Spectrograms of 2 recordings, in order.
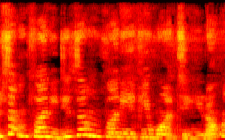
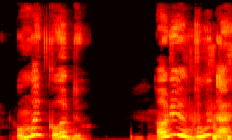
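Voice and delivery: put-on animated-sitcom cartoon character voice. Showing off voice acting, a line in a The Simpsons character voice. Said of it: "That's another voice from The Simpsons".

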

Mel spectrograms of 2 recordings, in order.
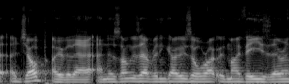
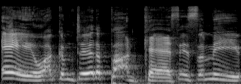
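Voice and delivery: very high, loud, belted, put-on Italian accent; 9 semitones higher, 6 dB louder than usual. Podcast host attempts an American accent but lands on Mario-style Italian accent. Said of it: "I'm just going to get an American accent immediately. ... No, that's Italian".

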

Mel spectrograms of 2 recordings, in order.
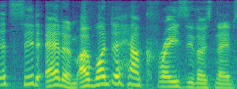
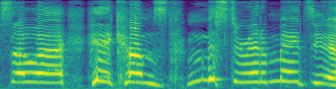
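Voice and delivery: mock announcer voice, much higher, louder, slower; 11 semitones higher, 5 dB louder than usual. Commenting on a slow entrance, the speaker imitates the announcer. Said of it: "Is the announcer like".

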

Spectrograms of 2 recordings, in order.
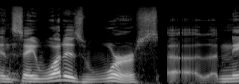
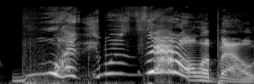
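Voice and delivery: very high-pitched, slow, drawn-out, disbelieving. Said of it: "lock eyes incredulously and say".

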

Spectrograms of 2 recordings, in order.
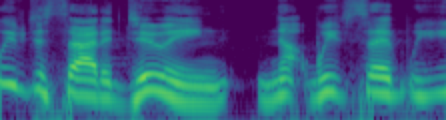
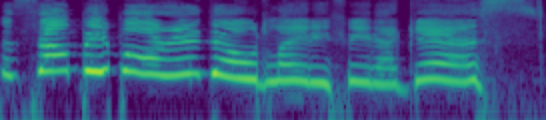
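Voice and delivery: high, put-on old lady voice. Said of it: "She, like".

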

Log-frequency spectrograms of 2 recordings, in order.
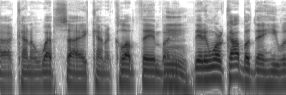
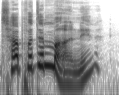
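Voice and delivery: terrible put-on English accent, pitched very high. Challenged to show off an accent, bad english accent. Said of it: "we thought my English accent was bad. He just topped it".

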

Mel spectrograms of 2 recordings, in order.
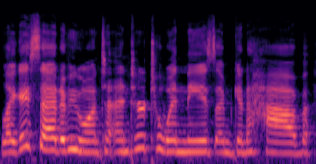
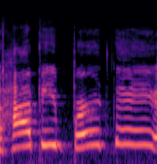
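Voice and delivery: high, slow, loud, sing-song delivery. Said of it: "Can you please say happy birthday to my daughter".

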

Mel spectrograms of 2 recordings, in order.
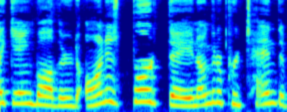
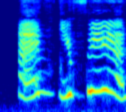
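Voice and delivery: very high-pitched fake put-on voice; 14 semitones higher than usual. Playing a fan in a bit with the others: high-pitched put-on voice. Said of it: "Not the high-pitched voice".

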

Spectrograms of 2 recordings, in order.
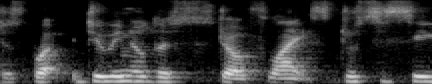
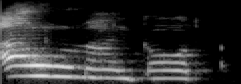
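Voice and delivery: shrill, very high screamed outburst; 10 semitones higher, 4 dB louder than usual. Recalling finishing 100 double unders on video, retelling a scream. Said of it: "I like screamed out".

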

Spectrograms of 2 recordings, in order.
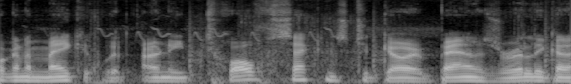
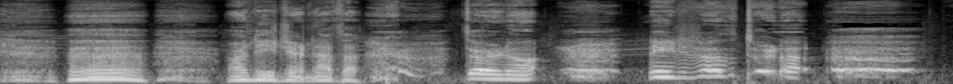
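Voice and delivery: put-on winded panting, breathless, raised and very slow; 6 semitones higher, 10 dB louder than usual. Retelling what a security guard said, imitating someone out of breath. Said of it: "that security guard sounded like he was out of breath".

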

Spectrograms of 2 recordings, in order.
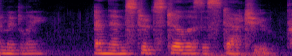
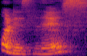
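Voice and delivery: severe, stern, raised voice with alarm growing underneath; 7 dB louder than usual. A father stops his daughter from rushing to an intruder, stern, with rising alarm. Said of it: "Demanded he sternly, but in rising alarm".

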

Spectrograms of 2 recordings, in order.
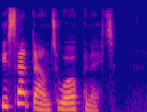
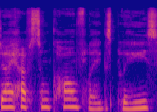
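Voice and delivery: soft whisper under the breath; 4 semitones higher, 4 dB quieter than usual. Reading a customer's reply to a grocer who bellowed at him, whispered. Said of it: "whispered Mr. Quiet".

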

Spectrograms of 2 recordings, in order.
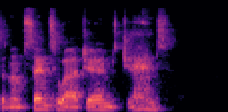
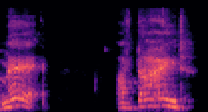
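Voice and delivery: put-on shout, higher; 11 semitones higher, 3 dB louder than usual. Retelling shouting to the ambulance driver: retelling own shouting. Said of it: "So I'm shouting to the driver".

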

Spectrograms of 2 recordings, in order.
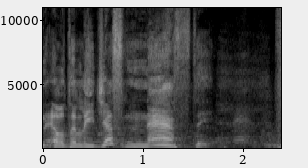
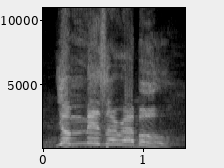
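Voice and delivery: Panamanian accent with twang; 5 semitones higher than usual. Showing the one way the phrase must be said: slight Panamanian twang. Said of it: "since I'm Panamanian, I got to say it a certain way ... You got to say it with a little twang with it".

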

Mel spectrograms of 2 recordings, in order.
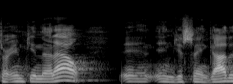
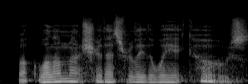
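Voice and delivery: lowered, softer, dialed-down, calming voice; 3 semitones lower, 5 dB quieter than usual. Showing how to answer someone who frustrates you: lowered voice. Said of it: "lower your voice".

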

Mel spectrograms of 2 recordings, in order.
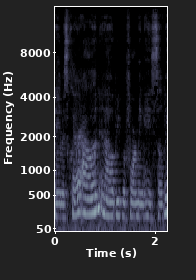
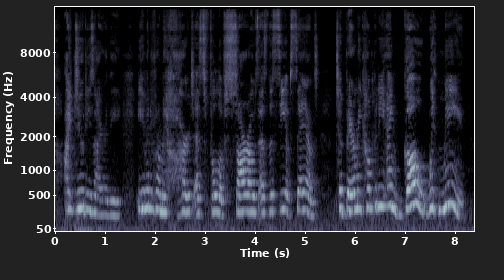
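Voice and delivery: earnest, raised, pitched-up pleading in classical verse style; 5 semitones higher, 7 dB louder than usual. An actor performs a Shakespeare monologue as a grieving lady: Shakespearean monologue. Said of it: "and on the justice of my flying hands to keep me from a most unholy match, / a lady's grief, / [name] Monologue - Shakespeare - [name]".

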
